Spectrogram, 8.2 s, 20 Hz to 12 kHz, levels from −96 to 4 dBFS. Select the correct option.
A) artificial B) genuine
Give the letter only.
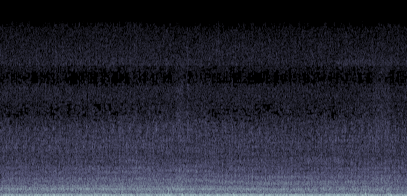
B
